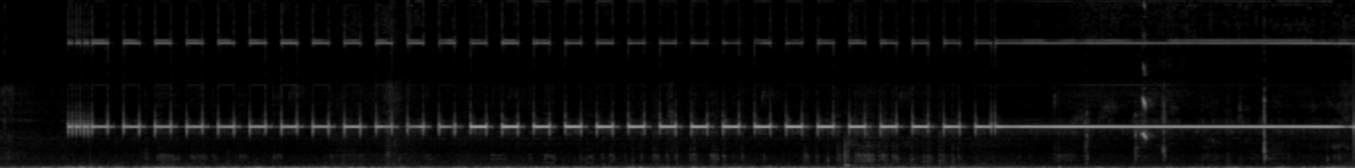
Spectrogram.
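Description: Rapid high-pitched chirps, about two per second, then a solid continuous tone; the receiver has found grade.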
